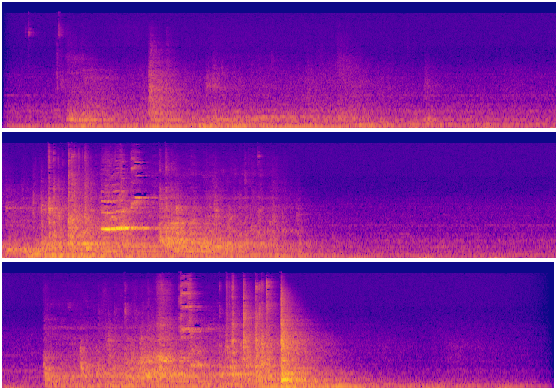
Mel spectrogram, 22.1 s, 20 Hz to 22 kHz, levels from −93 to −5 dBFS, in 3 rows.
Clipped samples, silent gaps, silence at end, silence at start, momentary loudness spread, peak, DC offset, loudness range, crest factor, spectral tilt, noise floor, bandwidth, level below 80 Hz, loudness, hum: under 0.1%; none; 0.2 s; 0.05 s; 27 LU; 0 dBFS; under 0.1%; 20 LU; 26 dB; -4.5 dB/octave; -48 dBFS; 16.5 kHz; -38 dBFS; -24 LUFS; none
